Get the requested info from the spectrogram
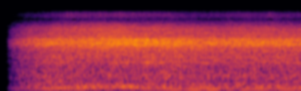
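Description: A steady low mechanical hum over a broad hiss, fading in at the start.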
